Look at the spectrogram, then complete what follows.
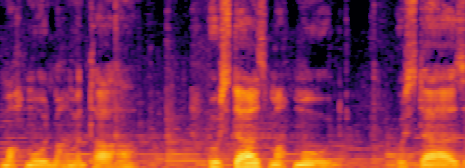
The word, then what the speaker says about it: Ustaz: Muhammad Taha ustaz Mahmud ustaz and an honorific in the Sudanese Arabic pronunciation of the word for Teacher often visited abah harz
